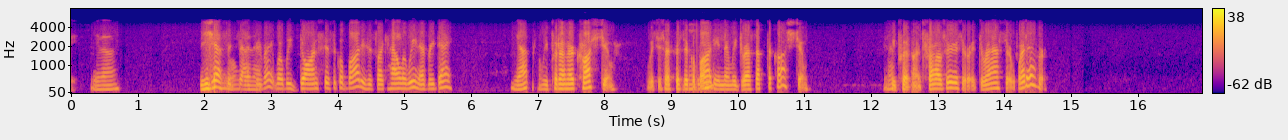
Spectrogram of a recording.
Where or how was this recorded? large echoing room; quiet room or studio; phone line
phone line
